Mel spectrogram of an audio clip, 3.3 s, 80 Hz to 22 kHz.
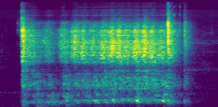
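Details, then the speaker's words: Abandoned 1977 Camaro RS, first key-on in years on a jump box: about 2.5 seconds of steady starter churning with no firing, then stops. Cranks but won't start; gas tank believed pretty much dry. "Look at that. Cranks over. Wonderful. So that's telling me that this gas tank is pretty much dry."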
